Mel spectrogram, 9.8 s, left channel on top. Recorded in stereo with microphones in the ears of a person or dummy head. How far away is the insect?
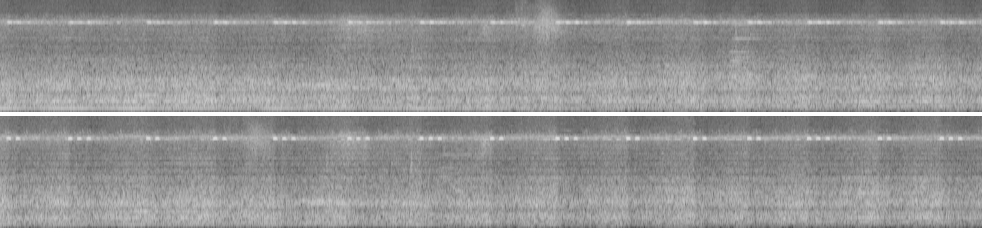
About 1.1 m.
